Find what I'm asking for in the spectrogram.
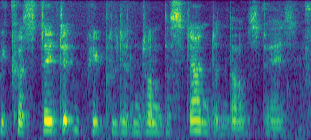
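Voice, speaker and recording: The speaker is a woman with an Irish accent. She talks at a moderate pace. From west of Ireland. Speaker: Irish emigrant. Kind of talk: reminiscence interview. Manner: halting.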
